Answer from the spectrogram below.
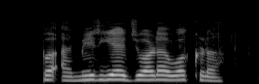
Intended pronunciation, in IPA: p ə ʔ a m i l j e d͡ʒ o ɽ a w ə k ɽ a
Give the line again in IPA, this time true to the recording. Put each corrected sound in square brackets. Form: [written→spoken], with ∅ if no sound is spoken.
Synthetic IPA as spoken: p ə ʔ a m i [l→ɾ] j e d͡ʒ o ɽ a w ə k ɽ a

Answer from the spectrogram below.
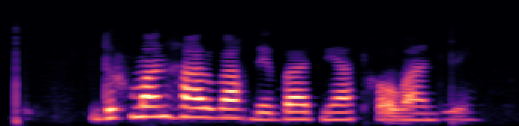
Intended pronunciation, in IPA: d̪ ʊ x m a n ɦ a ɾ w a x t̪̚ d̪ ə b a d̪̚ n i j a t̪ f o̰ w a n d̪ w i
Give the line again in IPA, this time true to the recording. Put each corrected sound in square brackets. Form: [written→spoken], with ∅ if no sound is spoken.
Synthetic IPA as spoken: d̪ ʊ x m a n ɦ a ɾ w a x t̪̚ d̪ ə b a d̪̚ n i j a t̪ [f→x] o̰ w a n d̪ w i

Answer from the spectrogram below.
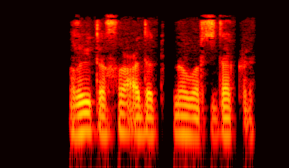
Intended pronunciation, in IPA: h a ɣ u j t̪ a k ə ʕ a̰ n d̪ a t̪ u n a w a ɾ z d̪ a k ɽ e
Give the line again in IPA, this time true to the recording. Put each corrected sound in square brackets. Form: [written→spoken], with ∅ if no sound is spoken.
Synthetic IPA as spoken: h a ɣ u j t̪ a [k→x] ə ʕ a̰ [n→∅] d̪ a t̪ u n a w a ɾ z d̪ a k ɽ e

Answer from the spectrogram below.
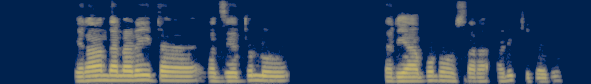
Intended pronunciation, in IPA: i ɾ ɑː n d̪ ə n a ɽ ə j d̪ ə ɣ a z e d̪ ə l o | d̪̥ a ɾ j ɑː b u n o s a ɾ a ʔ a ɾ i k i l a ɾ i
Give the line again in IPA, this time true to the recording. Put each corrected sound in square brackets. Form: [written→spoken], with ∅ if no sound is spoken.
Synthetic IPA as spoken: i ɾ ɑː n d̪ ə n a ɽ ə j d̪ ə ɣ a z e d̪ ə l o | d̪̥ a ɾ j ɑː b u n o s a ɾ a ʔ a [ɾ→ɽ] i k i l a ɾ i

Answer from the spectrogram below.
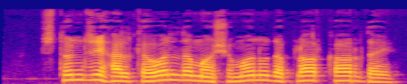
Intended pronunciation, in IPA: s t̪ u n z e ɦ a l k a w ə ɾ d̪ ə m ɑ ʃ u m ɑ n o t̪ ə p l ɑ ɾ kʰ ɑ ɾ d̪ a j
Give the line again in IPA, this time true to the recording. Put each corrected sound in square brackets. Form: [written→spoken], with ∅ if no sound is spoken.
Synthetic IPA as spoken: s t̪ u n z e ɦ a l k a w ə [ɾ→l] d̪ ə m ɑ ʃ u m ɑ n o [t̪→d̪] ə p l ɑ ɾ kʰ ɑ ɾ d̪ a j

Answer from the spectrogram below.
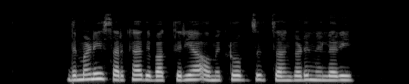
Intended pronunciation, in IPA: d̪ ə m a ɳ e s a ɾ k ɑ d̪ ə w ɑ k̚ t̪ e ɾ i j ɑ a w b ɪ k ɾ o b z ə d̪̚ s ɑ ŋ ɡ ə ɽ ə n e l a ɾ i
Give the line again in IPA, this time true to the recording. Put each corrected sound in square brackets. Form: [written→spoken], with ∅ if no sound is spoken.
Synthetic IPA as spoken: d̪ ə m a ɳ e s a ɾ k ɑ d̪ ə [w→b] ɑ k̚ t̪ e ɾ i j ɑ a w [b→m] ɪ k ɾ o b z ə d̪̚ [s→z] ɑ ŋ ɡ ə ɽ ə n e l a ɾ i

